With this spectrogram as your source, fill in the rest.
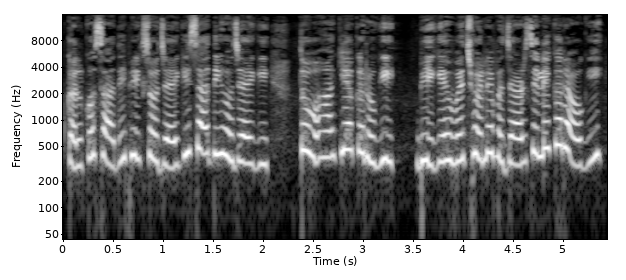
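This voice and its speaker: A young daughter-in-law in a cartoon who teases and coaxes, as a woman puts her on. The voice is very high and sits close and dry on the mic. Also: brisk, no room sound. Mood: teasing. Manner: gently mocking, coaxing. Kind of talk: cartoon voice acting.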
